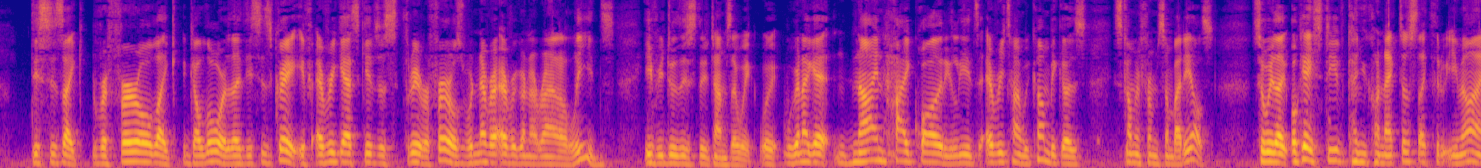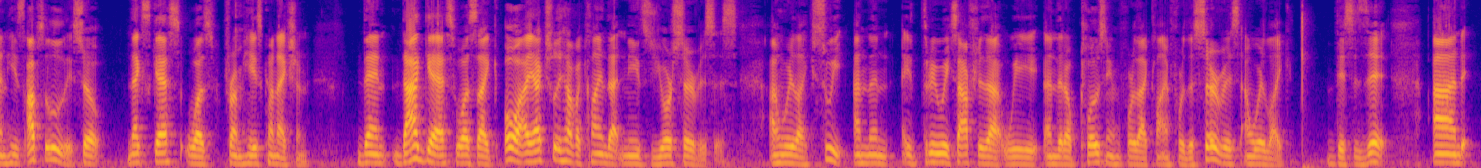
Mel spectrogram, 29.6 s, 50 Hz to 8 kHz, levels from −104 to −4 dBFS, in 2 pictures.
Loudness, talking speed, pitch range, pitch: -24 LUFS, 230 wpm, 135-160 Hz, 145 Hz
